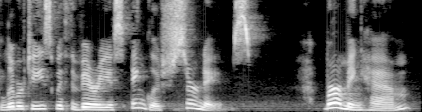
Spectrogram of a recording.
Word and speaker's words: Birmingham: with various English surnames Birmingham for example is pronounced brimming ham in Ireland end footnote end of chapter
